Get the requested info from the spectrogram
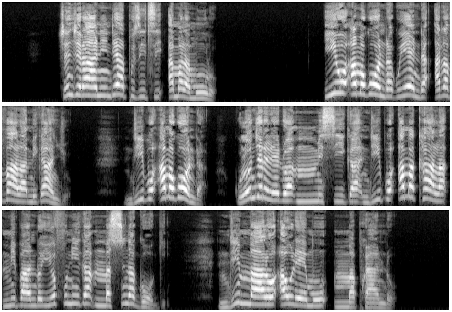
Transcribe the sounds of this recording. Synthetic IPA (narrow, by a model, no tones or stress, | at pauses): t͡ʃɛnd͡ʒɛɾanindiapʰuzit͡sʰiamalamuːlɔ | iwɔʔamakɔndak̬ujɛndaatavalamikaːnd͡ʒɔ | ndipɔʔamakɔnda̰ | kulɔnd͡ʒɛɾɛɾɛɗwam̩misikandipɔʔamakʰalam̩mipandɔjɔfunikam̩masinaɡɔɡi | ndim̩malɔʔaulɛmum̩mapʰwaːndɔ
